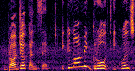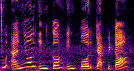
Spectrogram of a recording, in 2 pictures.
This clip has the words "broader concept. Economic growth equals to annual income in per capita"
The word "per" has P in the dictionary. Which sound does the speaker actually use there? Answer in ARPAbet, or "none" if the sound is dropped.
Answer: P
